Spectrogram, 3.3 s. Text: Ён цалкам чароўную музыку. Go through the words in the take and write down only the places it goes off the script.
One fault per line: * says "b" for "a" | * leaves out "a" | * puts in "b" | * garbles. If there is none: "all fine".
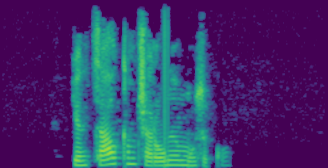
all fine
